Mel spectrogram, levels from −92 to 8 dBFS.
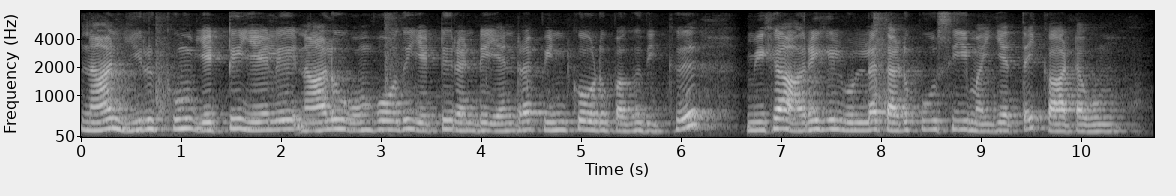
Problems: background sounds at intervals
